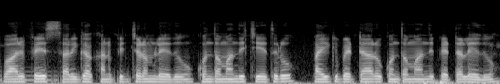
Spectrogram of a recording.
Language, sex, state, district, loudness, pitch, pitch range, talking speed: Telugu, male, Telangana, Mahabubabad, -15 LUFS, 120 Hz, 115-125 Hz, 120 wpm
